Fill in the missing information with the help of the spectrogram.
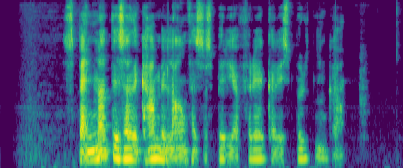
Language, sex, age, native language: Icelandic, male, 50-59, Icelandic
